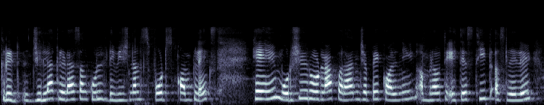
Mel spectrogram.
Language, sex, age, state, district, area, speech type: Marathi, female, 18-30, Maharashtra, Amravati, urban, spontaneous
